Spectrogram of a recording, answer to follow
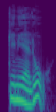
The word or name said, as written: genealog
